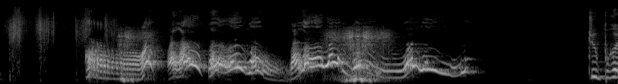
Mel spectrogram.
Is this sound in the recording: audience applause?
no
